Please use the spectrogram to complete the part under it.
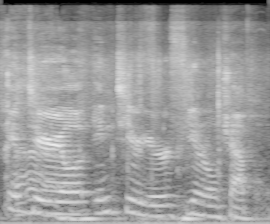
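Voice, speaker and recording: A man's voice: high voice, moderate pace, loud music behind the voice. A man reading out stage directions as scripted narration at a table read. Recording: echoey room, distant mic, noisy.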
